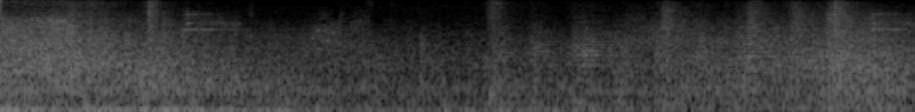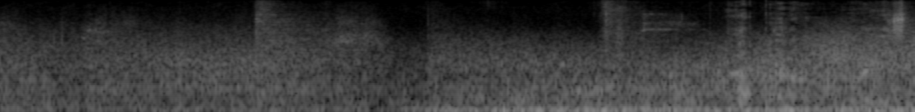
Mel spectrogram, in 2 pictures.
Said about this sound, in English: here we have an Orc ship just firing and blowing everything up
